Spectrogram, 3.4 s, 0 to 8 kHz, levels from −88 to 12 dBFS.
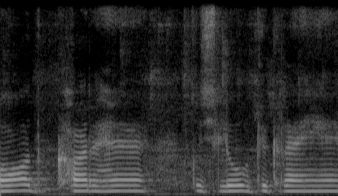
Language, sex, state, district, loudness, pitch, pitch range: Hindi, female, Bihar, East Champaran, -33 LUFS, 220 Hz, 220-225 Hz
